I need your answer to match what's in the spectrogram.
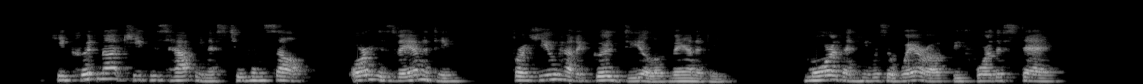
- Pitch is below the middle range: No, medium, 175 Hz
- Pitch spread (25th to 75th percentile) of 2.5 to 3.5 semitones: No, average, 4.3 semitones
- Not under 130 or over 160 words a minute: Yes, average, 145 wpm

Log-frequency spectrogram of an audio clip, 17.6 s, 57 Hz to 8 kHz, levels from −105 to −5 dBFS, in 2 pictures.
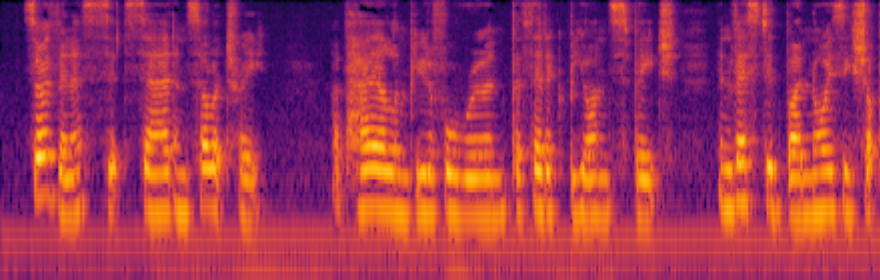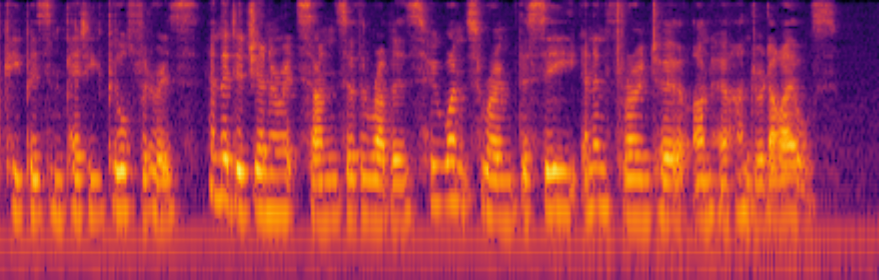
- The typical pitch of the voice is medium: Yes, medium, 180 Hz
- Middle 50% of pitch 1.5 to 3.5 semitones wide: Yes, narrow, 2.6 semitones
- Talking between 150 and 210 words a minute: No, slow, 135 wpm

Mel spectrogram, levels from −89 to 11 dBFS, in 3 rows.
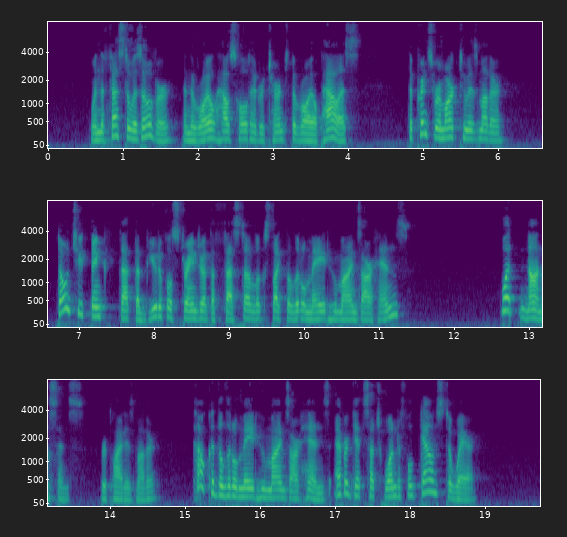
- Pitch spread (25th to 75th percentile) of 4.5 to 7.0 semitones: Yes, average, 5.2 semitones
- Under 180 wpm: No, average, 185 wpm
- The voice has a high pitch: No, medium, 145 Hz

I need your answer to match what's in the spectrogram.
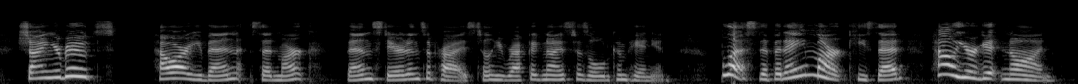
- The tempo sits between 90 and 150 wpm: No, average, 165 wpm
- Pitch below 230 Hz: No, high, 235 Hz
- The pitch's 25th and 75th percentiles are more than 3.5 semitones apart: Yes, average, 5.0 semitones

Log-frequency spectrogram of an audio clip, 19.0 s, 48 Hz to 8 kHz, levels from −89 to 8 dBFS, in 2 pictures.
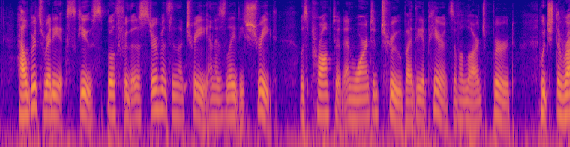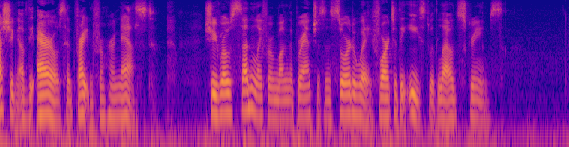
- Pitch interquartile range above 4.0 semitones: No, average, 3.3 semitones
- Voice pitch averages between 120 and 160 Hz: Yes, low, 135 Hz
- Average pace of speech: Yes, average, 170 wpm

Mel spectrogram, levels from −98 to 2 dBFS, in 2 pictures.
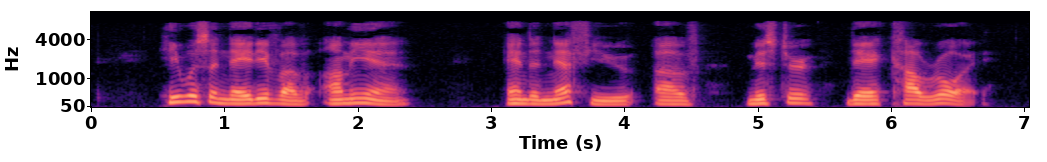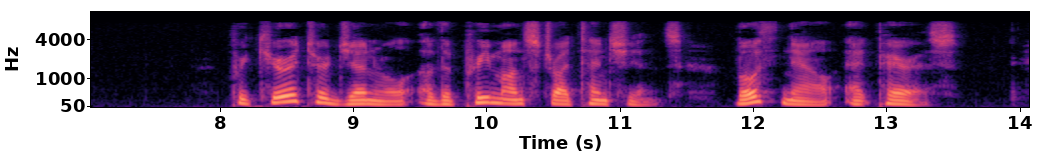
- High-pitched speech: No, low, 130 Hz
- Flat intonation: No, average, 3.8 semitones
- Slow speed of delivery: Yes, slow, 100 wpm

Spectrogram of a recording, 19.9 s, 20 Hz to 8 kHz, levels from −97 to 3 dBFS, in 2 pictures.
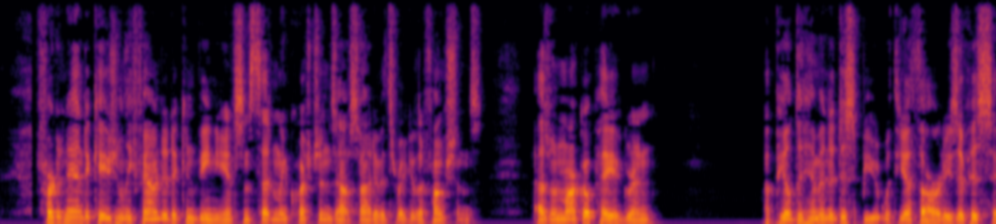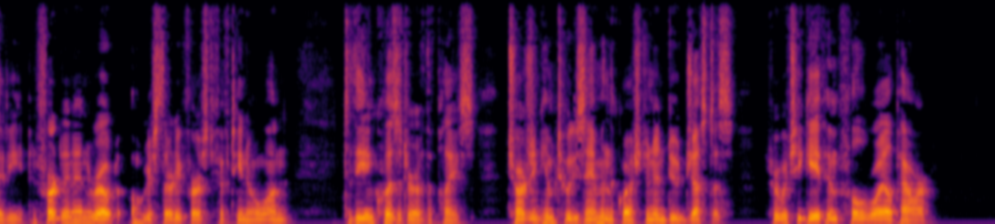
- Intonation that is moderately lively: Yes, average, 4.4 semitones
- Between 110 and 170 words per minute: No, average, 180 wpm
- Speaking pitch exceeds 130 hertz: No, low, 110 Hz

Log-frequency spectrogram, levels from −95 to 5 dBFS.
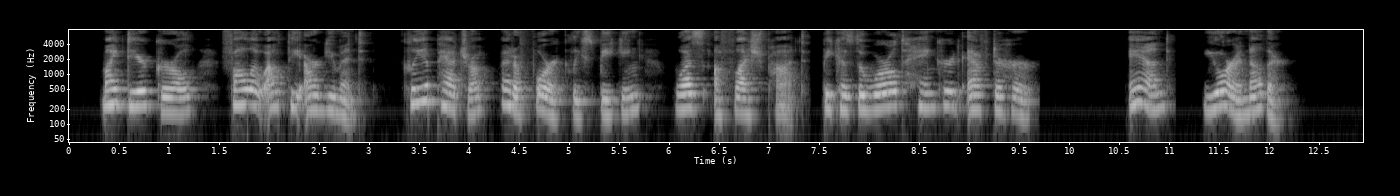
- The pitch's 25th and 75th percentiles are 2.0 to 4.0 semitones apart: No, average, 4.6 semitones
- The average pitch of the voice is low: No, high, 195 Hz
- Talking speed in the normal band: No, slow, 100 wpm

